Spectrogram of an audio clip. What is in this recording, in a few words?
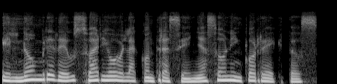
Username Or Password Incorrect, es MX; Hackintosh T480; AXEFIAudio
